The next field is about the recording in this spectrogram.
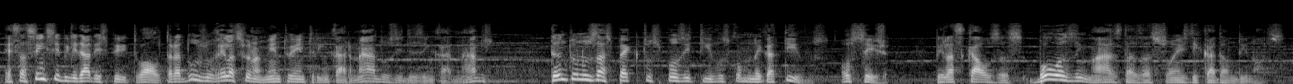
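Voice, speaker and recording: A man's voice: mid-range voice, big pitch swings, moderate pace. Male Brazilian radio presenter, didactic and solemn, widely varied intonation, dull recording. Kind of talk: scripted, solemn didactic narration. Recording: dull audio, music behind. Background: music.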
